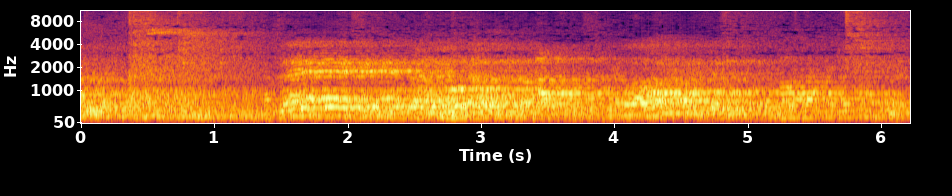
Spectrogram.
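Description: Several voices talking and calling out in a reverberant sports hall during a badminton rally, with two sharp racket-on-shuttlecock hits, one just after the start and one near the end.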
